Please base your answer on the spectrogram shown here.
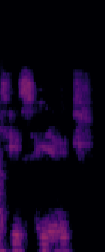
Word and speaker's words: Netch: I need to know how to spell it. It's not. Netch. Yeah. Nitch. Netch.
